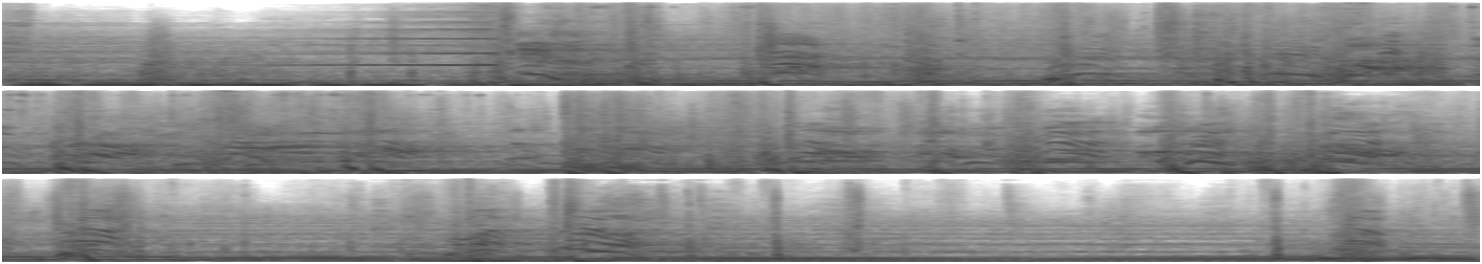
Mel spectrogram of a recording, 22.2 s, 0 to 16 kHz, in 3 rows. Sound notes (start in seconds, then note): 0.1 tense music; 2.6 blows thudding; 2.6 men groaning; 10.3 blows thudding; 10.3 men groaning; 16.9 blows thudding; 16.9 man groaning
